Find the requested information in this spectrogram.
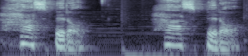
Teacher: Dans mot ça, essayez de prononcer H là. Parce que le stress, il est accentué. On dit hospital.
